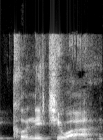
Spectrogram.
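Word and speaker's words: こんにちは: in Japanese, which I found out to be konnichiwa. Did Did I say that right? Perfect. Actually, that's perfect pronunciation and I I love that you you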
